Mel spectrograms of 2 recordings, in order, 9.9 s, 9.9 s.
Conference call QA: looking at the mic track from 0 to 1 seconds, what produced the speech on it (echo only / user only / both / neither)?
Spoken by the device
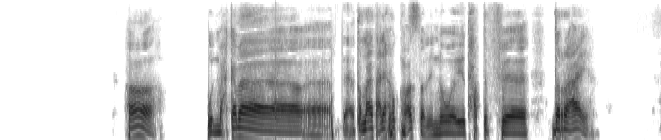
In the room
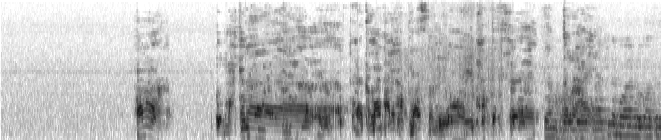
neither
